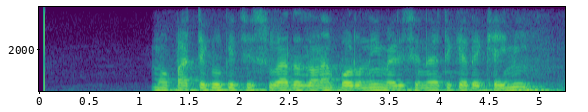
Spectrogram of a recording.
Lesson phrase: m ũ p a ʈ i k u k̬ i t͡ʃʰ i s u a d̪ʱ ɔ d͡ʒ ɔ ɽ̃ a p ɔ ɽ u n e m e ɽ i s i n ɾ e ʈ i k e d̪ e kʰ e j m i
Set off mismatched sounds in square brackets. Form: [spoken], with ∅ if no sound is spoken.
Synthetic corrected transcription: m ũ p a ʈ i k u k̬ i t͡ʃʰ i s u a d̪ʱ ɔ d͡ʒ ɔ ɽ̃ a p ɔ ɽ u n [i] m e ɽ i s i n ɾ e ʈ i k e d̪ e kʰ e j m i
